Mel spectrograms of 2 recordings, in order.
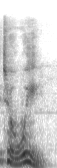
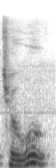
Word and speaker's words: chogüí: Bueno, no se dice chogüí, ¿verdad? Entonces suena re feo en realidad. Ahora a mí también me suena así, suena re feo cuando lo cantan chileno, porque la I se pronuncia, la Y se pronuncia U. Entonces chogú, chogú. Yo no lo puedo pronunciar. Si me escucha mi señora me va a retar. Pero es chogú.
